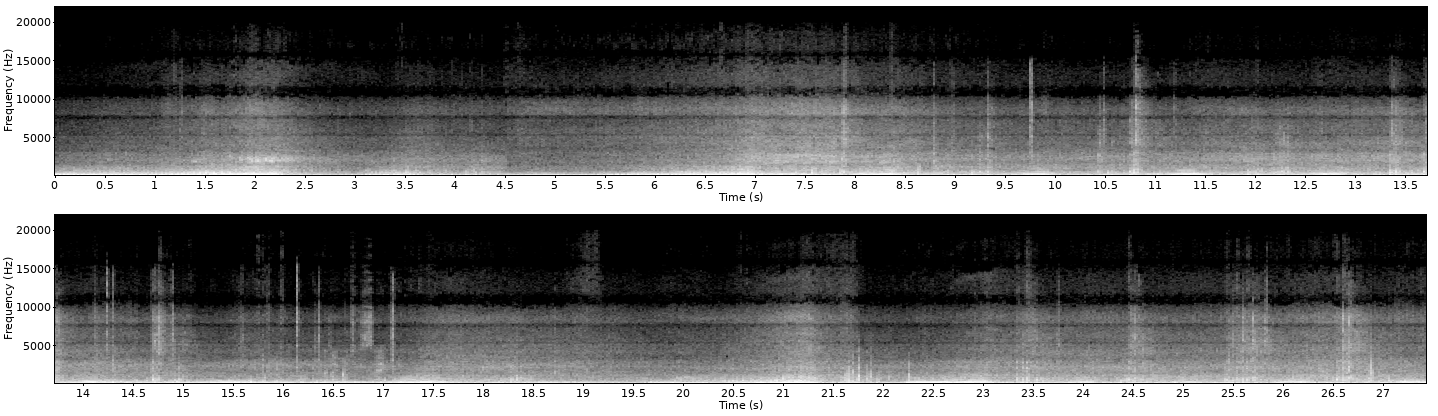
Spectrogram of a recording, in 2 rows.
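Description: A Mercedes-AMG GT63S driven late at night roars continuously, its exhaust crackling with pops and burbles as the engine revs and eases off, loud and close from inside the car, with voices talking over it.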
